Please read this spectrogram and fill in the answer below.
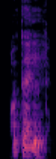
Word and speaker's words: hotel: It doesn't end with vowel, it doesn't end like Carmen or Carlos in n o s. So, the stress is on the last syllable. hotel Now, if rules one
